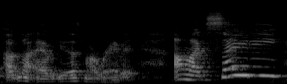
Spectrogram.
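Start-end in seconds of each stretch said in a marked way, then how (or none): 2.1-2.8 very high cooing reassurance; coaxing pet voice. Retold or imitated. Owner reaching up to her cat, high cooing. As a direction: soothe a nervous cat in a high little voice.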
